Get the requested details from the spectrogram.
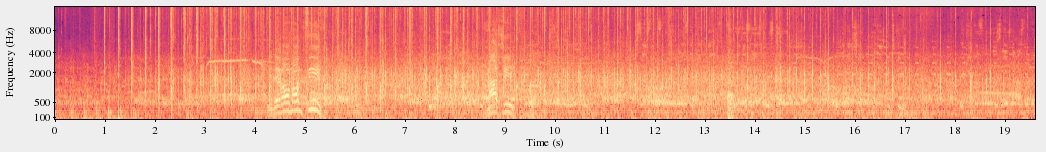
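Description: Spectators clap their hands rapidly.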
